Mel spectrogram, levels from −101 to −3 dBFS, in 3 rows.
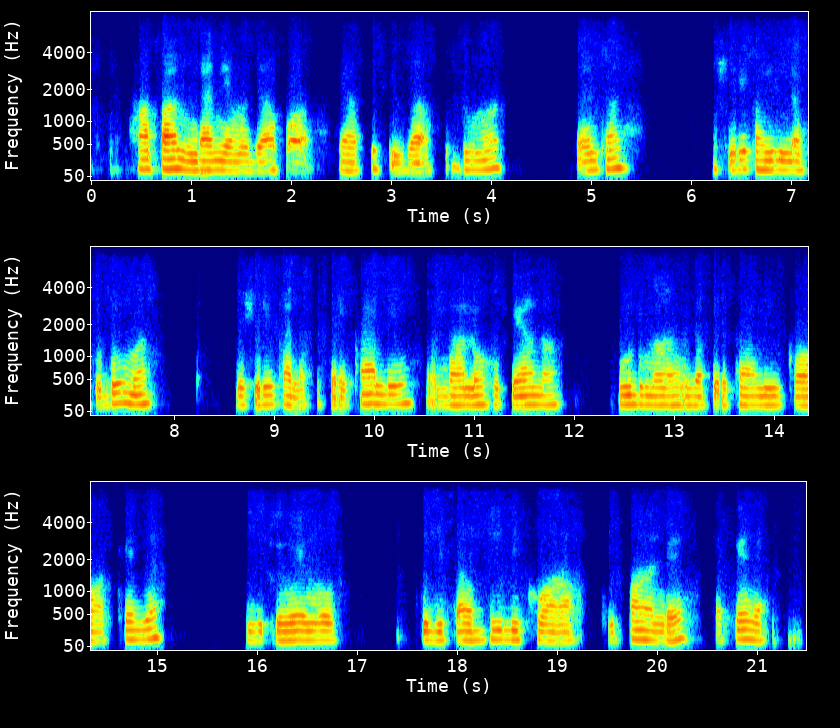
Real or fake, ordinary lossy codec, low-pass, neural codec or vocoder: fake; Opus, 16 kbps; 7.2 kHz; codec, 44.1 kHz, 2.6 kbps, DAC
